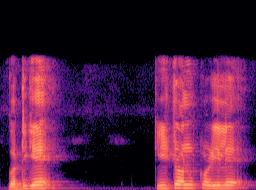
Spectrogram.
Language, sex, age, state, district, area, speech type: Assamese, male, 45-60, Assam, Golaghat, urban, spontaneous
